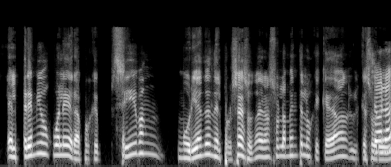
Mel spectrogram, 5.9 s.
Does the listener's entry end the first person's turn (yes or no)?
yes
